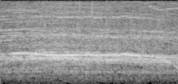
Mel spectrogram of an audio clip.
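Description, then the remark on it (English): A crowd cheers and claps for a journalist guest in a steady, continuous roar of approval, fairly loud and sustained for a couple of seconds with no clear pauses. “Let's give you a round of applause.”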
